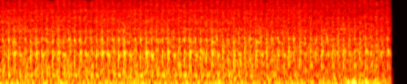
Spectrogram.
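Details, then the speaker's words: Isuzu Panther diesel before rebuild, smoke from the oil filler cap, lacking power: loud, rough clatter with an uneven chuffing beat at idle; mechanic judges compression leakage from worn piston rings or cylinder liners. "kondisi mesin yang seperti itu emang kalau menurut saya itu emang sudah positif itu adalah gejala kebocoran kompresi dipastikan itu sudah ada kausan ya baik reker atau linernya itu pasti ada"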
